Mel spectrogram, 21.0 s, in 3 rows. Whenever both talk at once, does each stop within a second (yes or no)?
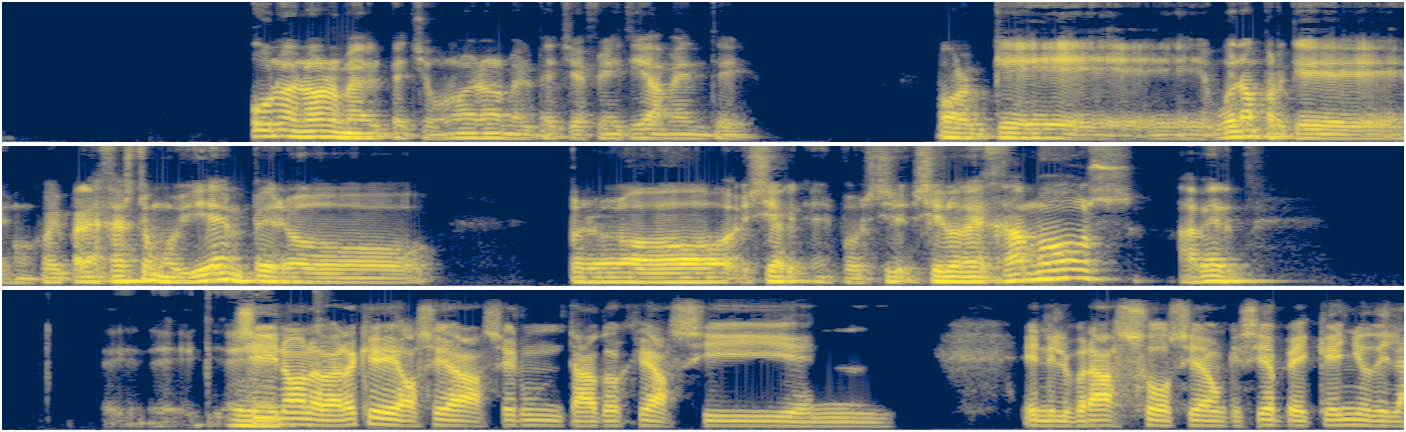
yes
